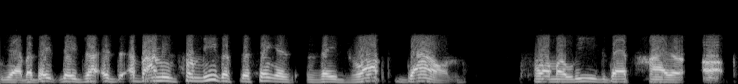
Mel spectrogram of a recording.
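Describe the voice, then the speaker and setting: A man giving casual sports analysis as a podcast co-host, speaking haltingly and repeating words as he searches for them. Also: medium pitch, dry recording. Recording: tinny, phone-like narrowband call audio.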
